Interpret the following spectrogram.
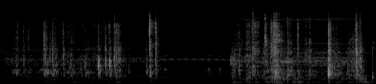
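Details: JVC HR-J756MS VHS deck (1998) that had been left outside and got water damage, shown after repair: crisp clicks and brief whirring bursts as the deck loads and spins, even and free of scraping; all functions working normally.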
